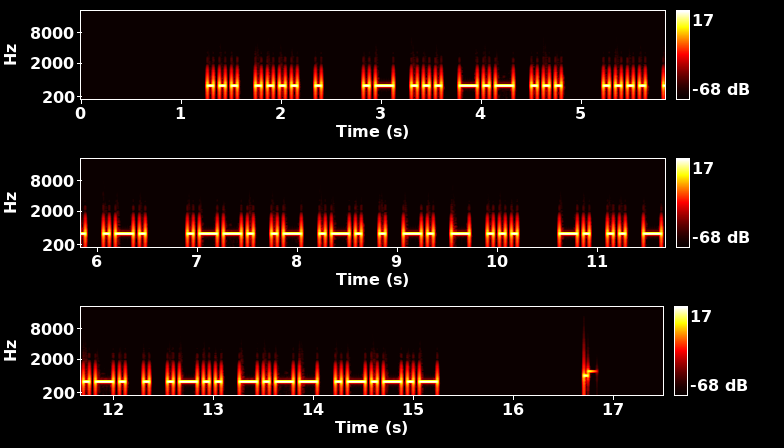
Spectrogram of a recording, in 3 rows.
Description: Morse code, heard as a keyed tone, about 20 wpm, 700 Hz. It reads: SHE ASKS HER PARENTS NICELY.
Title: Easy Phrases 20wpm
